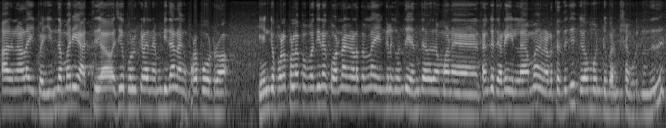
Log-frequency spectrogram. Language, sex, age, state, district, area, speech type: Tamil, male, 45-60, Tamil Nadu, Tiruchirappalli, rural, spontaneous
